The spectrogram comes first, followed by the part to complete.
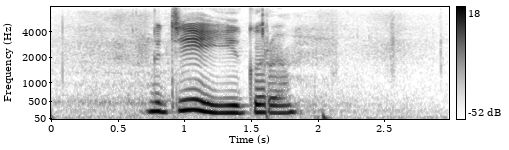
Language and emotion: Russian, neutral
